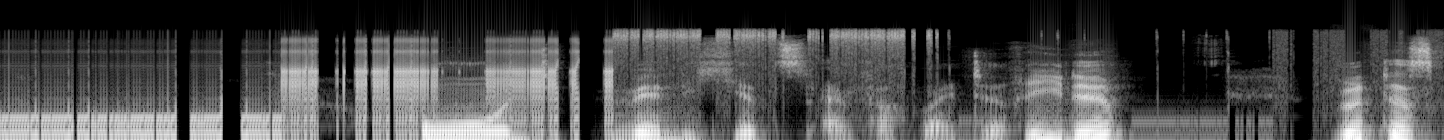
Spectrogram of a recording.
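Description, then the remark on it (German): A quirky movement sound effect plays over and over while the right arrow key is held down to move forward: low, buzzy, growl-like electronic tones and choppy bursts with a stepping pitch, starting and stopping repeatedly, loud and with no voices. “Man kann einfach die Pfeiltasten gedrückt halten und bewegt sich dann vorwärts und rückwärts, bekommt dazu aber diesen lustigen Soundeffekt, den man eventuell kennt.”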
